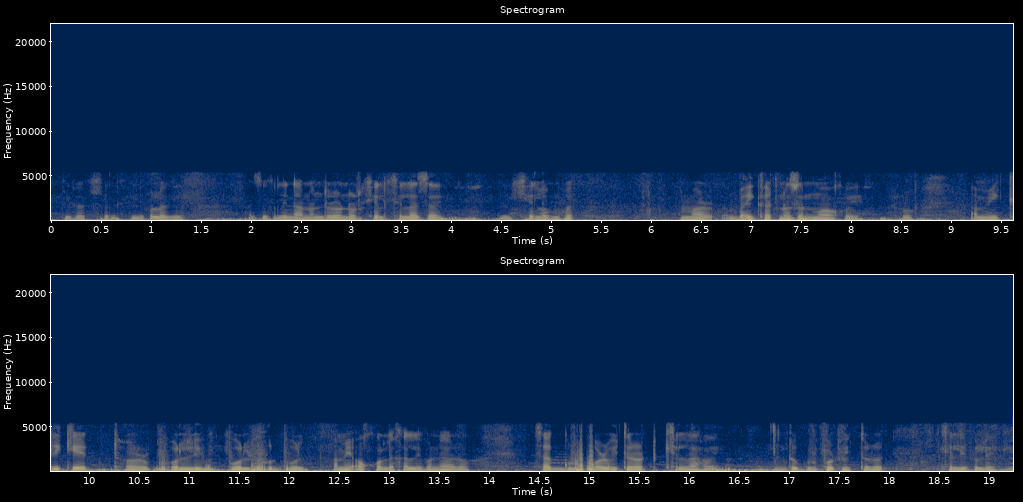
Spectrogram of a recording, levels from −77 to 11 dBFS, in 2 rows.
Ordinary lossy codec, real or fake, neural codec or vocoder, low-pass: none; real; none; 5.4 kHz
